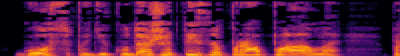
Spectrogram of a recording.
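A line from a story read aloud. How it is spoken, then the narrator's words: Near-hysterical hiss. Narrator (Russian): прошипел он с почти истеричным выражением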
